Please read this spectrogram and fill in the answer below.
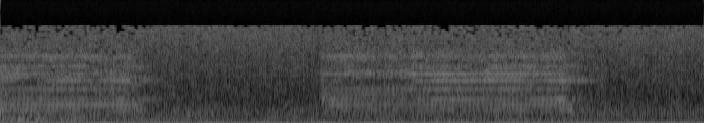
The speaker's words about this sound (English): Name's on the door. And push the buzzer.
